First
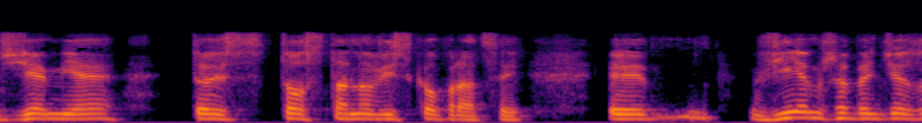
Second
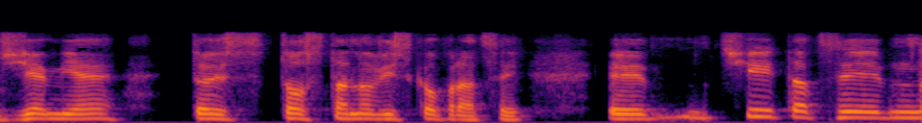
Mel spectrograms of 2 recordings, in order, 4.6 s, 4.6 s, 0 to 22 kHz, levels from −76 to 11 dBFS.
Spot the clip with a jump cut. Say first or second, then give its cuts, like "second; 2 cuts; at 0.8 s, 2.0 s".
first; 1 cut; at 3.6 s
